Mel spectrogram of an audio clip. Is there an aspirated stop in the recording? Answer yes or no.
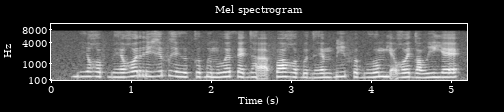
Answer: no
